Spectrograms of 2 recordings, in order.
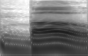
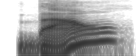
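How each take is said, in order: First: The vowel sounds like the one in 'dough'. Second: The vowel does not sound like 'dough'. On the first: The speaker calls it wrong. "I always want to say bow, like dough" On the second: The speaker calls it right. "I'm saying it right"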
